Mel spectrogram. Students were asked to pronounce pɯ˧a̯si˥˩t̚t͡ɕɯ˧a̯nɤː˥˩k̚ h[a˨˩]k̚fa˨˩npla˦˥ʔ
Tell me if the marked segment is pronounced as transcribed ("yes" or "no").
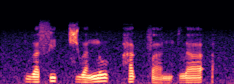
no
